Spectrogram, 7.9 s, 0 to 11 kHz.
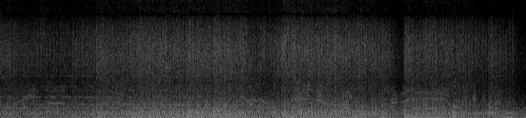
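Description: MG42 machine gun fire in Company of Heroes 2, dense rattling bursts of battle gunfire sustained across the whole stretch amid other combat noise, with a commentator's voice talking over it.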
